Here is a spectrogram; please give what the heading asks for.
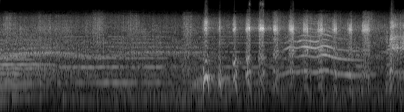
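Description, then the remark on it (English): Satan, the wise black cat of Old Nancy, the Witch of Salem, meows and yowls in a quick run of short, wavering cries over a sustained droning tone, fairly loud, with no one talking. “The fascination of the eerie, weird, blood-chilling tales told by Old Nancy, the Witch of Salem, and Satan, her wise black cat.”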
